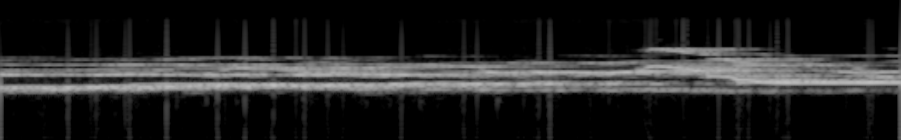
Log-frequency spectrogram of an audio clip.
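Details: Several gray wolves howl together at night in the northern forest of Voyageurs National Park, giving long, smooth, overlapping tones that waver and slide downward; howls rally the pack, defend territory and keep wolves connected.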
